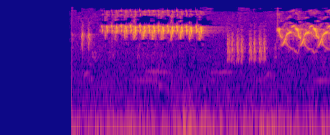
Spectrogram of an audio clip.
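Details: Brief burst of Lanceolated warbler chattering song, described as grasshopper-like with rolling trills and sharp shots: a steady high buzzing reel, a couple of lower rattles, then quick zigzag trilled notes.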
